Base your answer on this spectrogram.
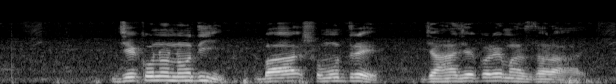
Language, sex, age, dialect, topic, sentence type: Bengali, male, 51-55, Standard Colloquial, agriculture, statement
